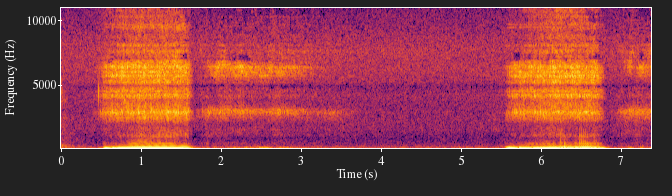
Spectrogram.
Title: Browser snoring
